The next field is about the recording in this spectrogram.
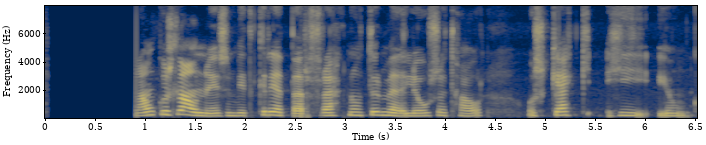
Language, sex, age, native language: Icelandic, female, 40-49, Icelandic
